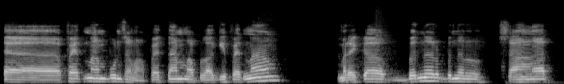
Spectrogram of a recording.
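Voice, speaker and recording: A man's voice: medium pitch, unhurried. A man in his forties, a guest and former national team striker, answers hesitantly with many fillers over a remote call line that keeps breaking up. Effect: call line with dull, lo-fi sound that keeps breaking up. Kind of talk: casual interview answers.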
